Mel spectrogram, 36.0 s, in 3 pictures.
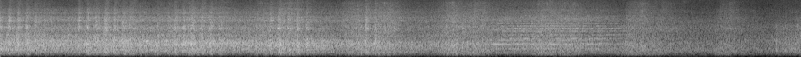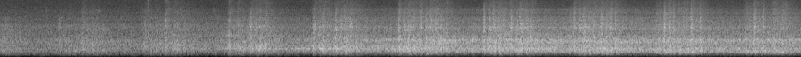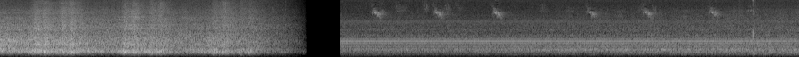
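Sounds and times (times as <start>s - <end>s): train wheels clicking on rail joints: 0.0s - 27.9s
steady hum: 29.2s - 36.0s.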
